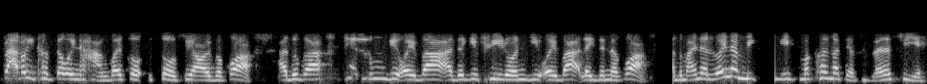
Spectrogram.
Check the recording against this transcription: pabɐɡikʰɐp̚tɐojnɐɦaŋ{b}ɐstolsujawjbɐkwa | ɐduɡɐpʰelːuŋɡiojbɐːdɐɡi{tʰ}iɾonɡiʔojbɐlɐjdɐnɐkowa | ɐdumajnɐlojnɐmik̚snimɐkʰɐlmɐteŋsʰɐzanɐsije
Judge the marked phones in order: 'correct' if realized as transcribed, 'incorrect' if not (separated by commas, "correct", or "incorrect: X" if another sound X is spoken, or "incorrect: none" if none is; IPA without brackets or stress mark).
correct, incorrect: pʰ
